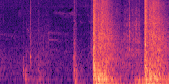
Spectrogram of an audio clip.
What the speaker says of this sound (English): while a shotgun is not the greatest weapon to use from a watchtower, at least it works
